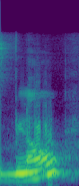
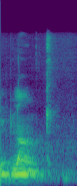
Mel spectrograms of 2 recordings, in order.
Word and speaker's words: blanc: pay attention, this is blanc, and this one is bleu, blanc. And don't pronounce the C, don't say blanc or blank.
